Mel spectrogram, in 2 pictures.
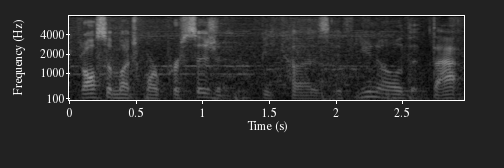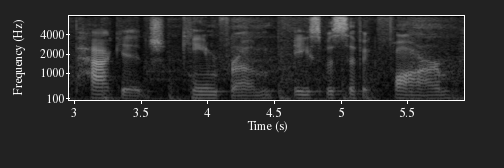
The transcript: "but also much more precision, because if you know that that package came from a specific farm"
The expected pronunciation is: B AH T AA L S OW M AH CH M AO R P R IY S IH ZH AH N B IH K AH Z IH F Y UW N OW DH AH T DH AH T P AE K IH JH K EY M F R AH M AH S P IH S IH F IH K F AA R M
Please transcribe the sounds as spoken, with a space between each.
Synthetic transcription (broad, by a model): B AH T AA L S OW M AH CH M AO R P R IY S IH ZH AH N B IH K AH Z IH F Y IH N OW DH AH T DH AH T P AE K IH JH K EY M F R AH M AH S P IH S IH F IH K F AA R M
